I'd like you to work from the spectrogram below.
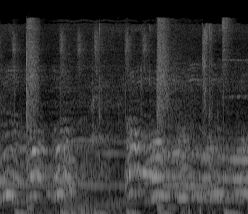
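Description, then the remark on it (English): Several dogs bark and howl together in a steady, overlapping chorus, with sharp yips cutting through drawn-out wavering howls, and no one is talking. “And you hear the dogs probably don't like me talking right now.”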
